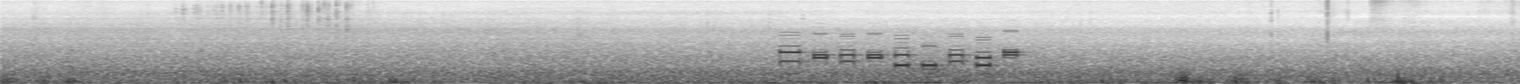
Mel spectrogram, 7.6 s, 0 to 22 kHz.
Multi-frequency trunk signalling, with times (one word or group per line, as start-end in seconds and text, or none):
3.9-4.0 KP
4.1-4.9 0908195
5.0-5.1 ST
